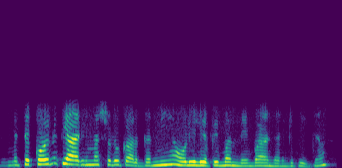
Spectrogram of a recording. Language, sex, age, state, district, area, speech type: Punjabi, female, 30-45, Punjab, Kapurthala, rural, conversation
